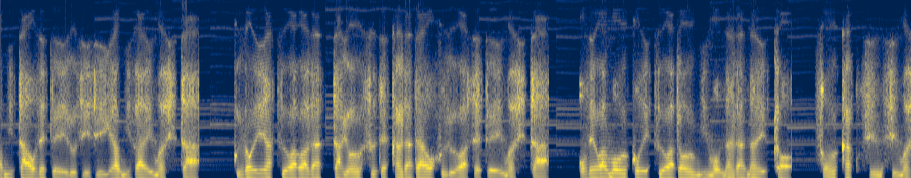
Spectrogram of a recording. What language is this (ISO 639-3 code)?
jpn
